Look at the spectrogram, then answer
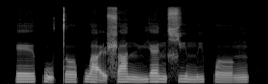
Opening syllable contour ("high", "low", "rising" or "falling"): rising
